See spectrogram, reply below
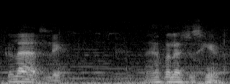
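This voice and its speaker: An actor playing a formal, composed London solicitor in a radio drama, speaking deliberately. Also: male voice, lowish voice, over loud music, lightly acted, poor audio. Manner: formal, deliberate reading aloud.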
